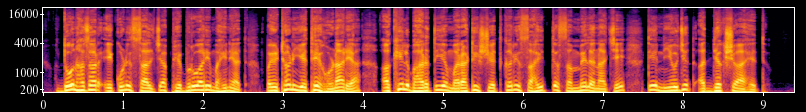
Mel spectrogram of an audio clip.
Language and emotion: Marathi, neutral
